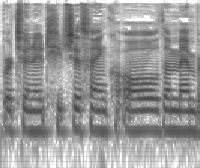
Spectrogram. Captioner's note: speaking French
